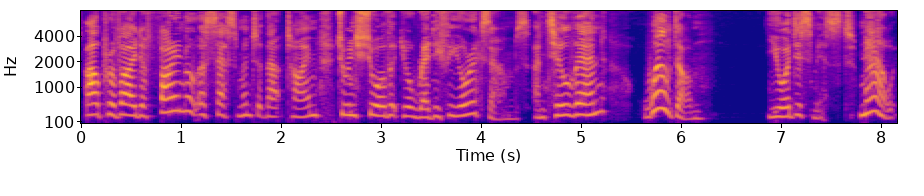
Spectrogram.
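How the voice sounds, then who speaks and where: An actress playing a brisk, stern but encouraging middle-aged British witch professor in a video game, speaking formally and precisely. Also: a little high, no room sound, studio quality. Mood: approving, formal. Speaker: transfiguration teacher. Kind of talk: scripted video game dialogue.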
